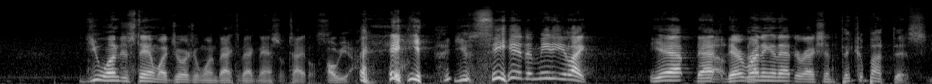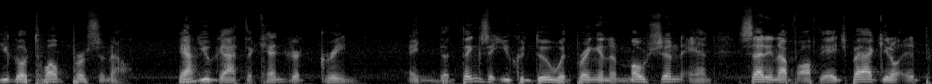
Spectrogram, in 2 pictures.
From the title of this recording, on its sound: In the Locker Room Live from Steelers Camp Day 9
